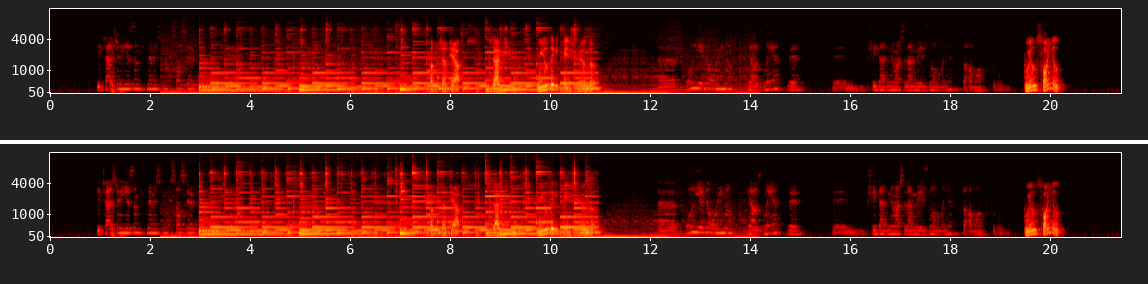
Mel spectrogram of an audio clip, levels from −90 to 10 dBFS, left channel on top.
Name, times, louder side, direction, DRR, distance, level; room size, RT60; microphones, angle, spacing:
voice 1, 0.9-6.7 12.1-15.1 15.6-19.2, right 1 dB, 80° right, 2.0 m, -51 dB
sound 1, 2.2-14.1, equal, 60° left, 1.8 m, -50 dB
Acoustic guitar, 3.0-11.0, right 2 dB, 50° right, 0.7 m, -33 dB
voice 2, 7.6-8.2 8.6-9.4 9.7-11.0 19.5-20.2, left 1 dB, 35° left, 0.7 m, -32 dB
9.6 x 6.3 x 3.4 m
head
